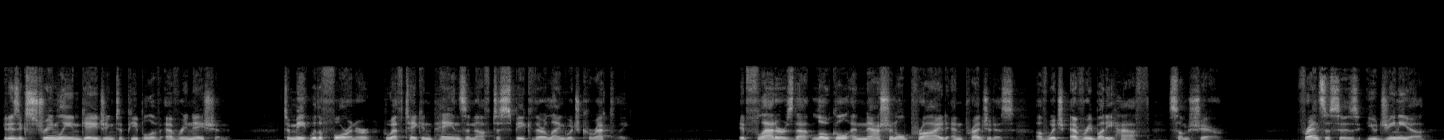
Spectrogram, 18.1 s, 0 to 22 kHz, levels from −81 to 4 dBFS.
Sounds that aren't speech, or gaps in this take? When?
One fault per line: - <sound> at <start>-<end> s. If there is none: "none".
none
